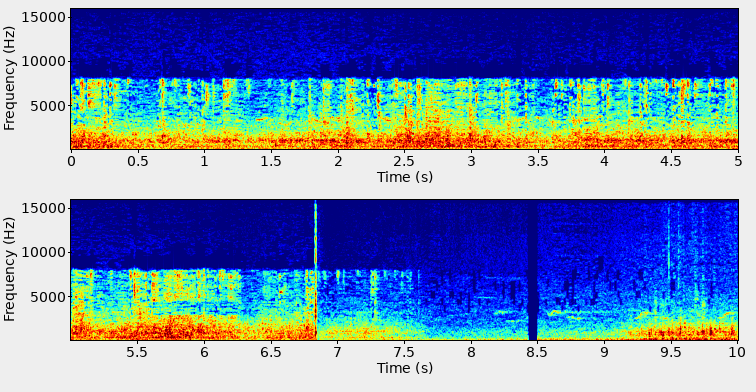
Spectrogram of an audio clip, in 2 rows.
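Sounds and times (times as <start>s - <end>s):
small concrete mixer running: 0.0s - 7.7s.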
